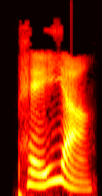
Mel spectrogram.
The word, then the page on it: 培养: Chinese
